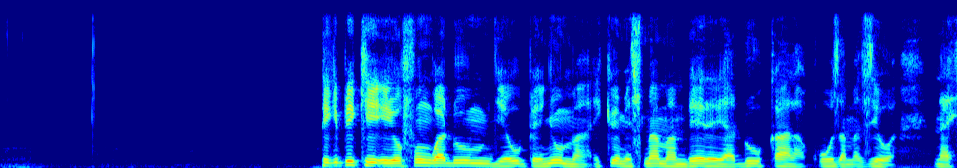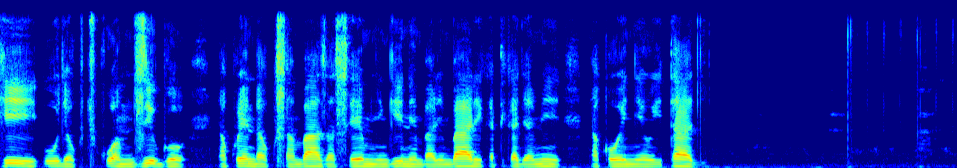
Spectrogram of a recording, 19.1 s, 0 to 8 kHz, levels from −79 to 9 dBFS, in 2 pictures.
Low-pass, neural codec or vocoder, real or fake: 7.2 kHz; none; real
